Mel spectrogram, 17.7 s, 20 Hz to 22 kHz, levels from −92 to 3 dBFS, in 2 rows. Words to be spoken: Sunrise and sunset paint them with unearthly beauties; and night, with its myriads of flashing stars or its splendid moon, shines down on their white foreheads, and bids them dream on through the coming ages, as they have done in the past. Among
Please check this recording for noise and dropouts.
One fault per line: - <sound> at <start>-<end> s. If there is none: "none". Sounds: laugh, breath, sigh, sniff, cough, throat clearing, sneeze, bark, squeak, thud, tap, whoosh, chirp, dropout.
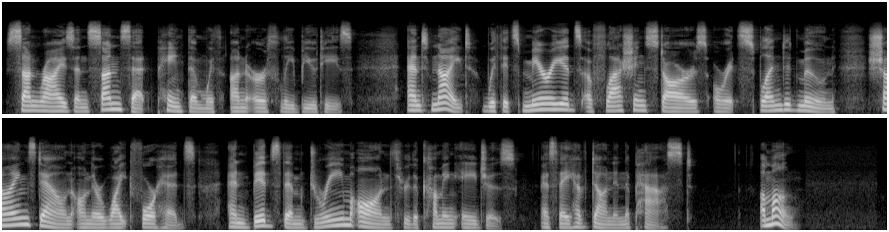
none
